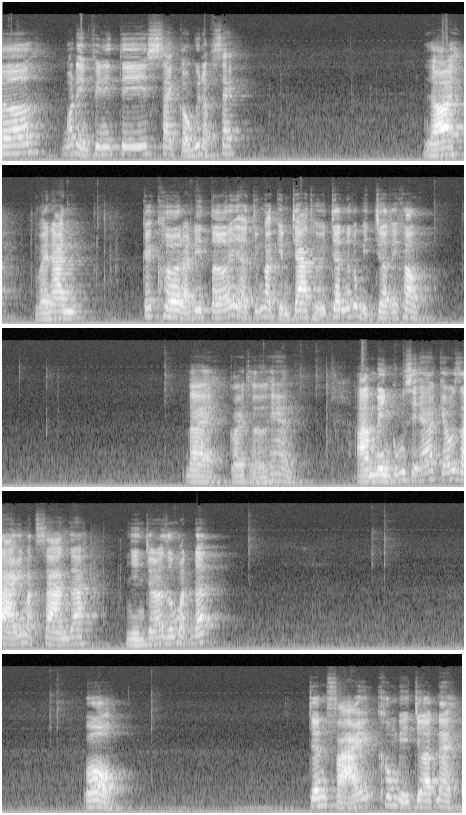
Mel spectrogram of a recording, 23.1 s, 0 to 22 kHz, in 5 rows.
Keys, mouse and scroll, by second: 0.1 click, 2.1 click, 4.3-4.9 scroll down 1, 5.2 alt+middle click, 6.5 click, 6.9 space, 7.4 scroll down 1, 8.9-11.1 click, 11.4 scroll down 1, 11.8 alt+middle click, 12.2 alt+right click, 13.1 click, 14.7 r, 15.6-16.4 click, 17.5 click, 19.0 click, 19.9-23.0 click.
